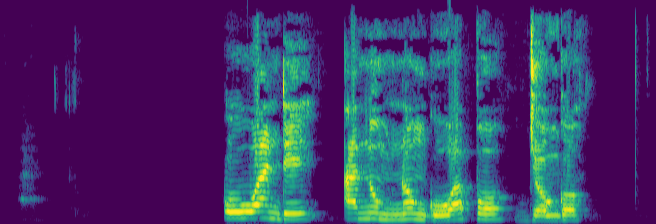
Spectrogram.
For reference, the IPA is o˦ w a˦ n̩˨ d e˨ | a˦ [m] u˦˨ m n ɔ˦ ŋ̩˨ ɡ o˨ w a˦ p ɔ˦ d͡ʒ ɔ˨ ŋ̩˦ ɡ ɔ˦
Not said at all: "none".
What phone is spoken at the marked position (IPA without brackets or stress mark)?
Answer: n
